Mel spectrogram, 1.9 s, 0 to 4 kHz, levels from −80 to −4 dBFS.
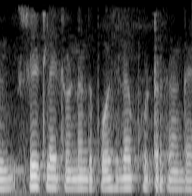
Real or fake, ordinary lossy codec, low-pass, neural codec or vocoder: real; MP3, 24 kbps; 3.6 kHz; none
